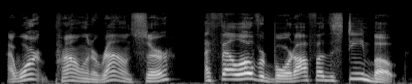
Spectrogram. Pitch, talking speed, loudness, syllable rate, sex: 170 Hz, 175 wpm, -18 LUFS, 4.8 syllables/s, male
